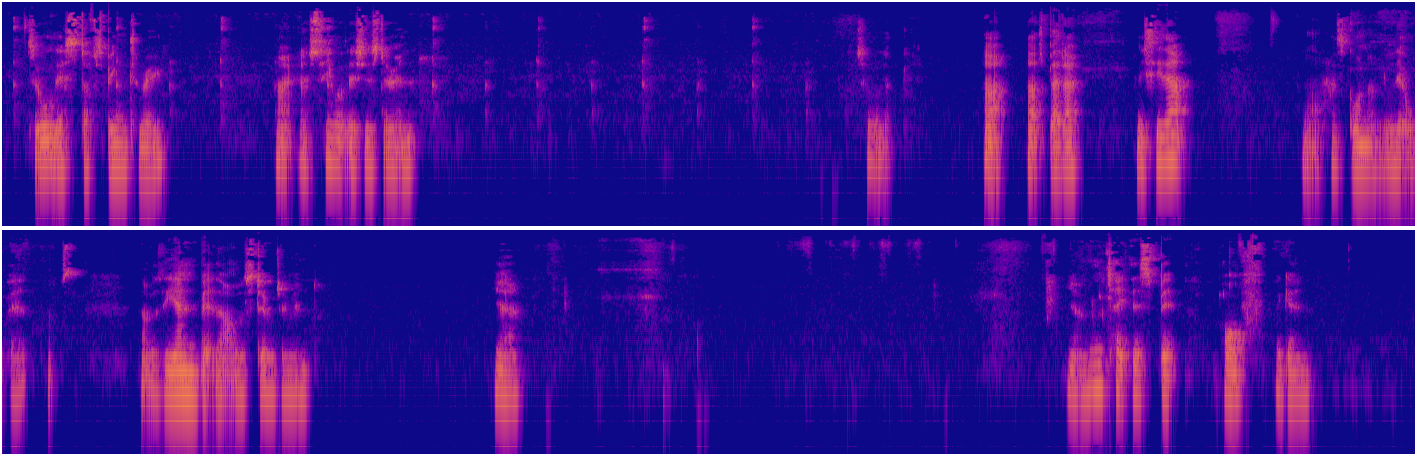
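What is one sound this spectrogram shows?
A woman talks calmly close by, in short bursts with pauses.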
